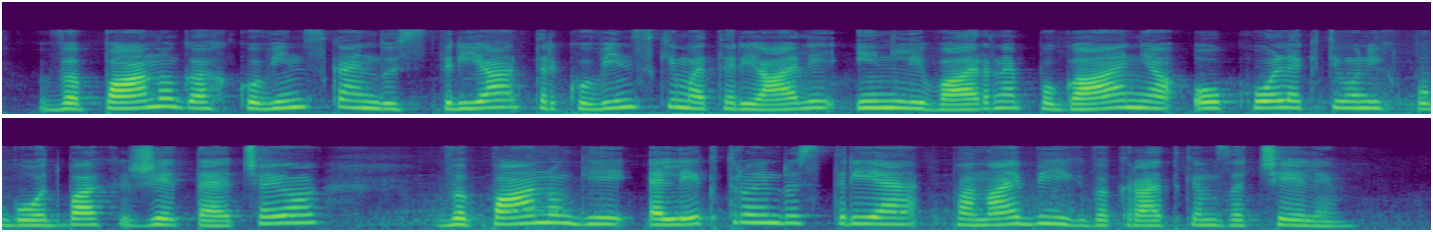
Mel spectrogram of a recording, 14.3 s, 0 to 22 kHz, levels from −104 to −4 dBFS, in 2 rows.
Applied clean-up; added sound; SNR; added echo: neural separator model SepFormer DNS4.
